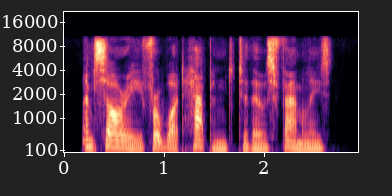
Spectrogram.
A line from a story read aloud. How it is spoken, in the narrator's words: she said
